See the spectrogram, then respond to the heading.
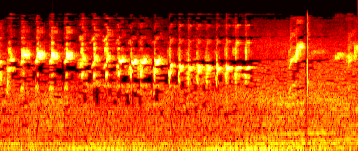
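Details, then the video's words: Asian pied starling in ngentrok-style song: a fast run of repeated high chattering notes, roughly four per second for two and a half seconds, then a sharp click and brief rising note over a low hum. "KICAU SUPER JALAK SUREN NGENTROK"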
